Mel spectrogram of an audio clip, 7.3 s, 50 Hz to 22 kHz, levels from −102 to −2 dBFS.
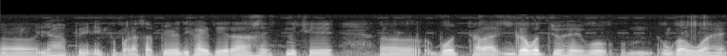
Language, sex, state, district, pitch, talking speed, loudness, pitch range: Hindi, male, Chhattisgarh, Kabirdham, 115 Hz, 190 wpm, -20 LUFS, 115-120 Hz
